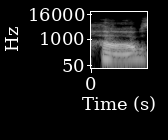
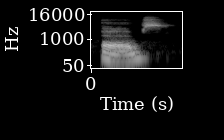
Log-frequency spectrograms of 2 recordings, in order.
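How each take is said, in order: First: The h at the start is sounded. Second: The h at the start is silent. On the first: "We say herbs ... because there's a fucking H in it" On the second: "you say herbs"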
